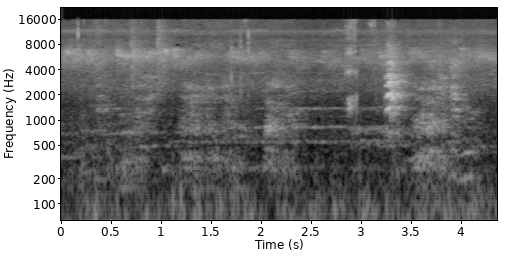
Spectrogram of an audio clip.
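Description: Short high-pitched animal calls, whimpering and yipping, the loudest a brief sharp one about three seconds in.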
